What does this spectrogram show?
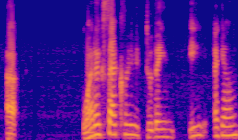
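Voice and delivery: hushed voice. Asking the gift-giver a question in character, whispering.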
